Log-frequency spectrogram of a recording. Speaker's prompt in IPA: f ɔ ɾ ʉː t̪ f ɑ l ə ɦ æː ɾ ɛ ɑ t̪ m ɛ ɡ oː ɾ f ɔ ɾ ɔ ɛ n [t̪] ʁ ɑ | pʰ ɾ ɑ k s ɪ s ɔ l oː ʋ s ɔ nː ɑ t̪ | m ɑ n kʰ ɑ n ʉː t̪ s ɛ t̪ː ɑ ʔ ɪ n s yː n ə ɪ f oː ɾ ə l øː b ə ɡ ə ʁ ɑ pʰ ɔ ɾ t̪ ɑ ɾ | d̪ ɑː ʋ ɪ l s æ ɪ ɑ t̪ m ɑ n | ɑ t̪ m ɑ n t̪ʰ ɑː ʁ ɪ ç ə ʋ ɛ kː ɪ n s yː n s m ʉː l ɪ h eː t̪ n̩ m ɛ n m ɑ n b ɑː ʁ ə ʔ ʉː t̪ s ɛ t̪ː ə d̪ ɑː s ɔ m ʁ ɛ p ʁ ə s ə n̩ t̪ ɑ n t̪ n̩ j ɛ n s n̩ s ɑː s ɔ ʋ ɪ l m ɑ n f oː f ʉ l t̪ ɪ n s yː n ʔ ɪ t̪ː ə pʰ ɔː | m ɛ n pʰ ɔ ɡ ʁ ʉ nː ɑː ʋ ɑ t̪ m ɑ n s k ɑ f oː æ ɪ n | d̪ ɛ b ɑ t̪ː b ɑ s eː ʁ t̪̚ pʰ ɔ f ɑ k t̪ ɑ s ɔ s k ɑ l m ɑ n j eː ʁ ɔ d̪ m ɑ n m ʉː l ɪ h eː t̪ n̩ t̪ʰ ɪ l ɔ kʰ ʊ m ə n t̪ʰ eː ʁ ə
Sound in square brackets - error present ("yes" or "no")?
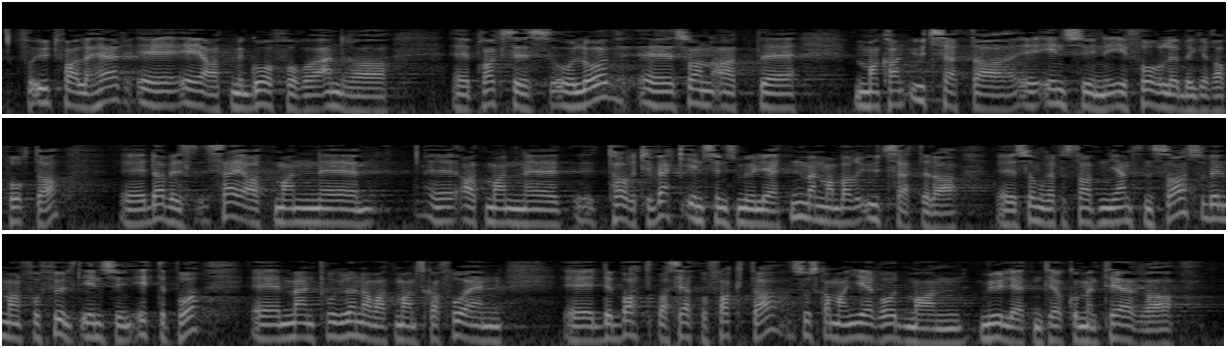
yes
